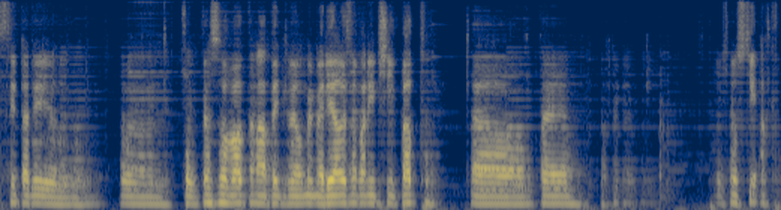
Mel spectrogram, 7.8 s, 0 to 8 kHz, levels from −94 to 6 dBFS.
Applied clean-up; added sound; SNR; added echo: neural mask model DeepFilterNet 3.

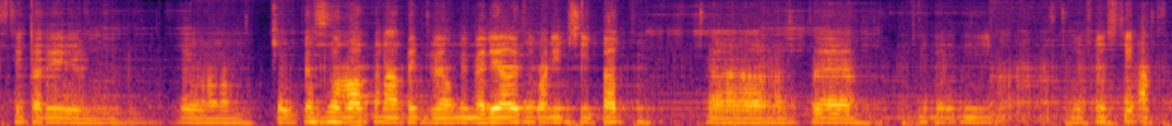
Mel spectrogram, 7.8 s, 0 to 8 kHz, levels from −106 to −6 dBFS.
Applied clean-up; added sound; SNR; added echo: neural separator model SepFormer DNS4.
